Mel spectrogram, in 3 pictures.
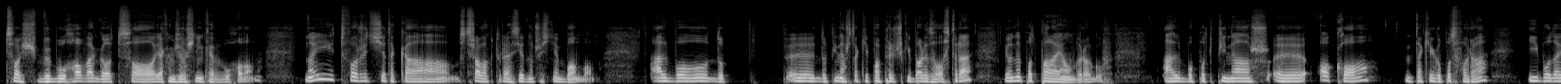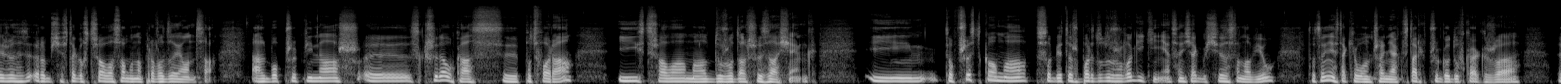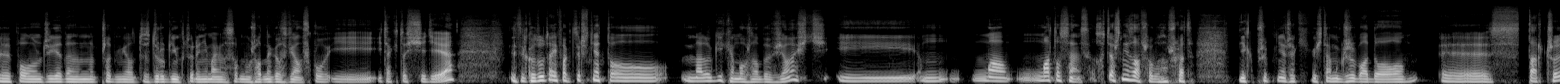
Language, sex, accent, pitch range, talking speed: Polish, male, native, 125-155 Hz, 160 wpm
